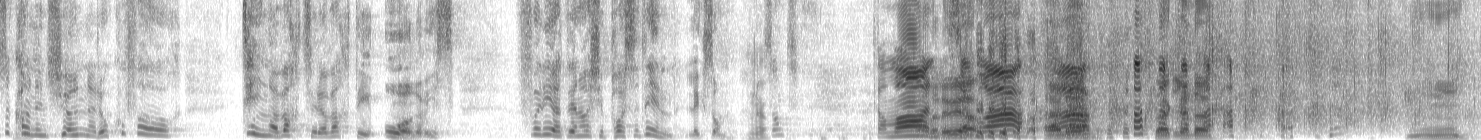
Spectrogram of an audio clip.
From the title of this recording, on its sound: LIVE fra konferansen "Tjenestegavene" i Jesusfellesskapet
